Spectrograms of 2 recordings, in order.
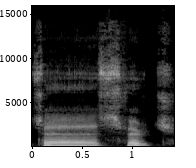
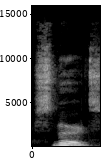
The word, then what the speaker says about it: Sverige: They pronounced it Sverige. Sverige, yeah, Sverige.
